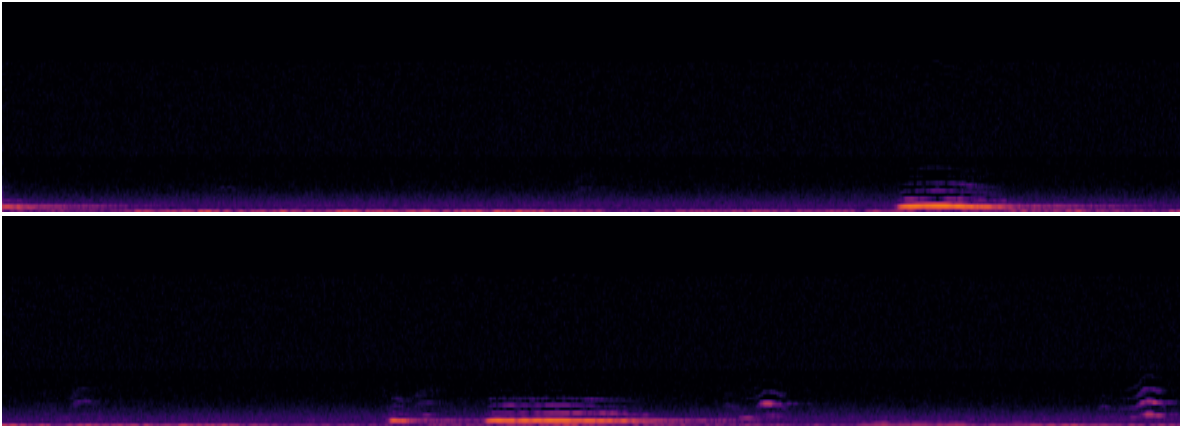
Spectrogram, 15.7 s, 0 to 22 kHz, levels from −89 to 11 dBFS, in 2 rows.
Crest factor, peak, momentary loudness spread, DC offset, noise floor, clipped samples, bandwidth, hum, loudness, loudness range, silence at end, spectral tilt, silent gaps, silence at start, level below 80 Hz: 18 dB; -18 dBFS; 31 LU; under 0.1%; -56 dBFS; under 0.1%; 4 kHz; none; -30 LUFS; 21 LU; 0 s; -6 dB/octave; none; 0 s; -50 dBFS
